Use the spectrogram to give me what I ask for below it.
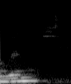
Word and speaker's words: Nguyen: All right, It's pronounced win.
